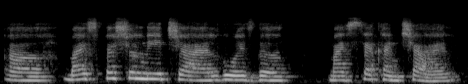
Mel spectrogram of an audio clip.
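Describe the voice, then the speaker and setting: A middle-aged woman from Jamaica, a guest sharing her story in a measured, reflective way with pauses. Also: mid-range voice, darkish tone, rough recording. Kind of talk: conversational interview.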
